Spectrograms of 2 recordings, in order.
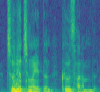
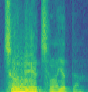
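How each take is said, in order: First: Said in the usual way. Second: 전에 청하였던 stretched slowly, 전에 weighted; slow solemn stress. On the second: Shown as a demonstration. Preacher reading the tragic verse, slow stress on 전에. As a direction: drag 전에 청하였던 out gravely. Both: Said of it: "비극적인 말이죠".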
